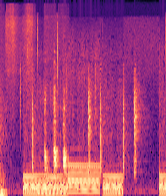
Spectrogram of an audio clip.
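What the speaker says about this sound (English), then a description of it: "I hear you, chicken." Minecraft chicken making clucking sounds, several short clucks over a steady layered game music background with brief pauses.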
